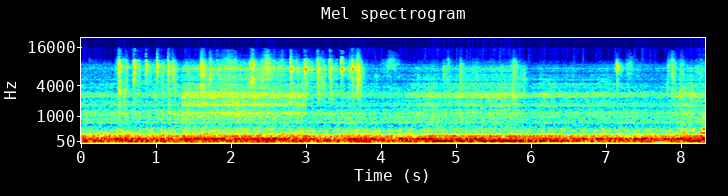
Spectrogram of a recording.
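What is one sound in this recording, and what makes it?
A truck engine drones steadily at low pitch.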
